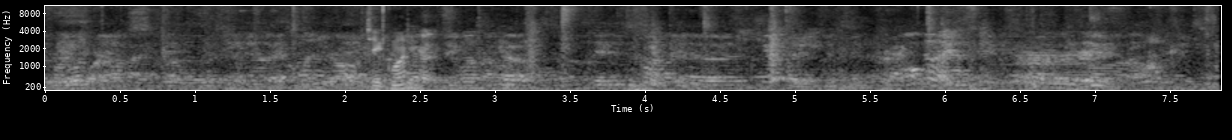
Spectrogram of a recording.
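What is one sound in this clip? Cards tap softly onto a table.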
